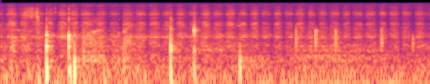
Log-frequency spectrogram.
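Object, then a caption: Plastic stylus tip on glass tablet screen. A plastic stylus tip rubs quickly back and forth over the glass screen of a large iPad lying flat while shading, with the left hand resting at the bottom edge. A soft, steady, rasping rub runs throughout, broken by short, sharp taps and scratchy strokes that stand out irregularly.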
